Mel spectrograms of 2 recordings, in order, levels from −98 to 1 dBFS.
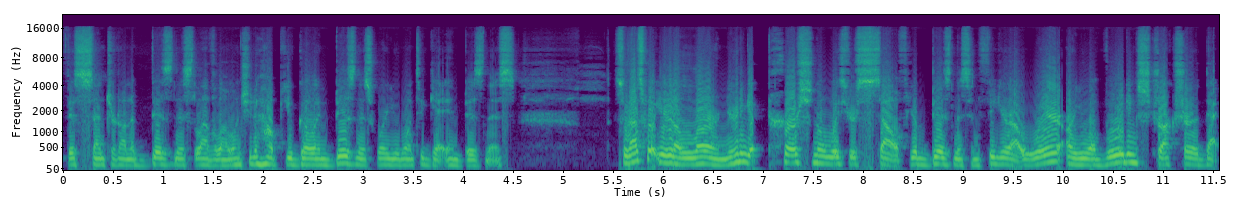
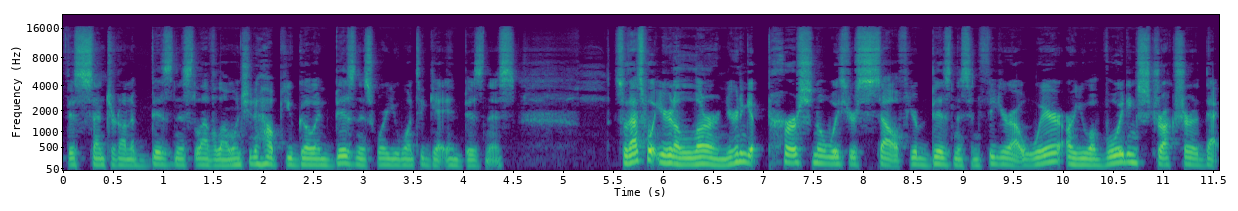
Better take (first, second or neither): second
